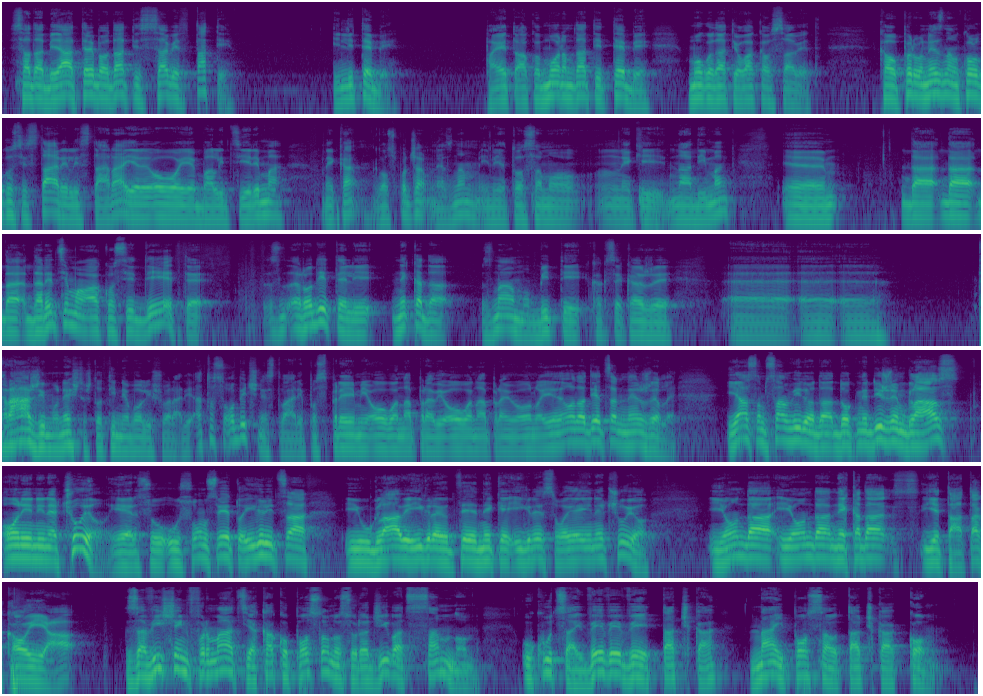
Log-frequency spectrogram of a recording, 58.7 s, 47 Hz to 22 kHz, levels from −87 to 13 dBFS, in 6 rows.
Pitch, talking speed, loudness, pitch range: 115 Hz, 140 wpm, -26 LUFS, 95-130 Hz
